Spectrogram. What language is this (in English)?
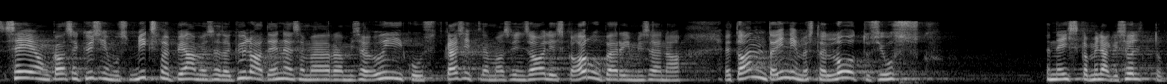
Estonian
